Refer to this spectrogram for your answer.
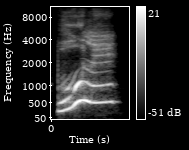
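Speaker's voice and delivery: high, firm yes; emphatic yes. Real, not acted. Answering her own question for listeners, emphatic yes. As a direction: settle the question brightly. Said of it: "boleh nggak kita merekomendasikan".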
